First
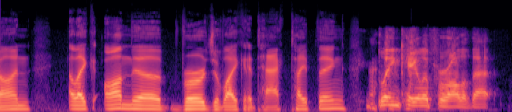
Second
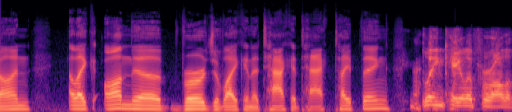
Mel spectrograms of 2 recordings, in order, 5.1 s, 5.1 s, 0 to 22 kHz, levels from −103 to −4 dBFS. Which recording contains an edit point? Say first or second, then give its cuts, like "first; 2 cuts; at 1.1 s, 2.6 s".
first; 1 cut; at 2.4 s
